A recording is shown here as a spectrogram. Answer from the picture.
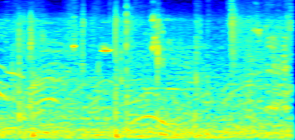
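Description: Several short thuds of a futsal ball being kicked and bouncing on a concrete court, with high-pitched shouting voices over them.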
